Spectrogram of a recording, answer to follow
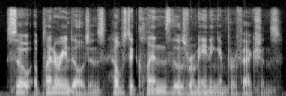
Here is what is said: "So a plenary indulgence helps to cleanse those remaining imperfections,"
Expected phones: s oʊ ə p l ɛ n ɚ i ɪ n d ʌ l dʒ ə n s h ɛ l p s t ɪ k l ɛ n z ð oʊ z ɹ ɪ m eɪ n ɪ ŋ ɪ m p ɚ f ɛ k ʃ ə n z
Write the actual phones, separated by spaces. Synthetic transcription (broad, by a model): s oʊ ə p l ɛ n ɚ i ɪ n d ʌ l dʒ ə n s h ɛ l p s t ɪ k l ɛ n z ð oʊ z ɹ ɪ m eɪ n ɪ ŋ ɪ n p ɚ f ɛ k ʃ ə n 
